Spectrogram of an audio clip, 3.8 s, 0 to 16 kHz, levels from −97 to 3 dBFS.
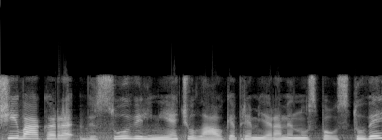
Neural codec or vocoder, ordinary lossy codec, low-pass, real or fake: none; AAC, 64 kbps; 7.2 kHz; real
